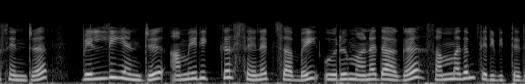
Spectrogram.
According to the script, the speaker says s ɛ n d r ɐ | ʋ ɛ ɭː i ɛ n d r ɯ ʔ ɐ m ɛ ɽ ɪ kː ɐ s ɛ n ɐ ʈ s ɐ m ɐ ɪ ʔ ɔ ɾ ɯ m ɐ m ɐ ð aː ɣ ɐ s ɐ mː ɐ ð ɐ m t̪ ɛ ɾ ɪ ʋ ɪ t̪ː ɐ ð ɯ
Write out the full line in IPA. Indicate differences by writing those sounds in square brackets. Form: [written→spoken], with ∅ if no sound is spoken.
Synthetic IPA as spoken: s ɛ n d r ɐ | ʋ ɛ ɭː i ɛ n d r ɯ ʔ ɐ m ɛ [ɽ→ɾ] ɪ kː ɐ s ɛ n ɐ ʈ s ɐ [m→b] ɐ ɪ ʔ ɔ ɾ ɯ m ɐ [m→n] ɐ ð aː ɣ ɐ s ɐ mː ɐ ð ɐ m t̪ ɛ ɾ ɪ ʋ ɪ t̪ː ɐ ð ɯ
